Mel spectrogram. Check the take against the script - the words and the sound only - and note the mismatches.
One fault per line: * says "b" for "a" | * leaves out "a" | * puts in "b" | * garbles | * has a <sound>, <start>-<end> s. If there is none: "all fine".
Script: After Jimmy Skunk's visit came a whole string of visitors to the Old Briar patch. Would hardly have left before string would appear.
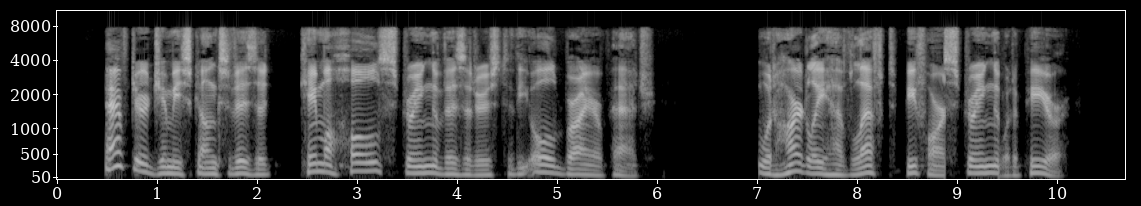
all fine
